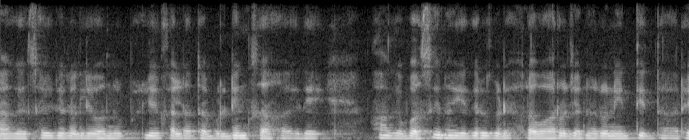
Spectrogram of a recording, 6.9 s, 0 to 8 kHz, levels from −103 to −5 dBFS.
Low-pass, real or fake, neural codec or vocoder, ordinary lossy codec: none; real; none; none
